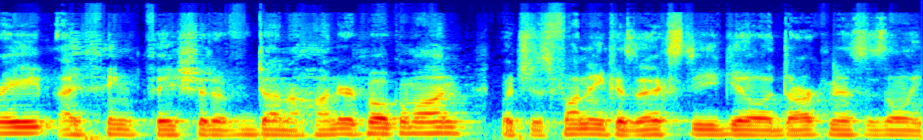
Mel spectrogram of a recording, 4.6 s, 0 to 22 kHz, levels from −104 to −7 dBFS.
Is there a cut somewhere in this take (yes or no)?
yes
